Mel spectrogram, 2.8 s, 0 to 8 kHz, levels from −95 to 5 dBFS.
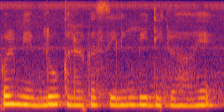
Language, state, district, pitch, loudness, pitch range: Hindi, Arunachal Pradesh, Papum Pare, 195 Hz, -16 LUFS, 190-205 Hz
